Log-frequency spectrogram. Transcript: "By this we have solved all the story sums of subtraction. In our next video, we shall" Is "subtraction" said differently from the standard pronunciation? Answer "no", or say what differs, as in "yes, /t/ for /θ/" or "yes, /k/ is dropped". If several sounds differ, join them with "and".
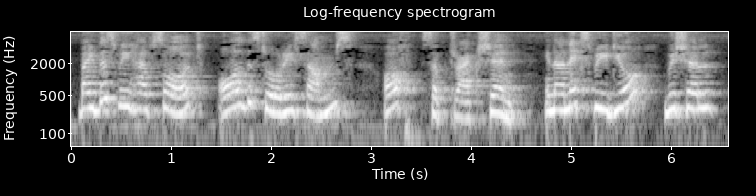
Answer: no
